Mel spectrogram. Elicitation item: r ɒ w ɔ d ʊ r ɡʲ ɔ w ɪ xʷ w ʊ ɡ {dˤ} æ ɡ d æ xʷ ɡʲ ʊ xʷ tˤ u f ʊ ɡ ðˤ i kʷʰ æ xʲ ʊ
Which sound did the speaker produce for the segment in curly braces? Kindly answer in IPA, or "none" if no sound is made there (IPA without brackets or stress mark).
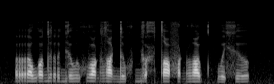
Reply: zˤ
